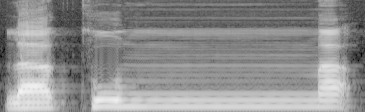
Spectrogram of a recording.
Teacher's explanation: jawabannya tidak terucap Kok tidak terucap Az itu lakum Ah ternyata dalam prosesi idgham mim pertama ini enggak dibaca gugur langsung masuk mim kedua bertasydid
